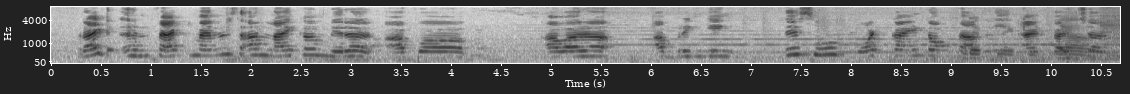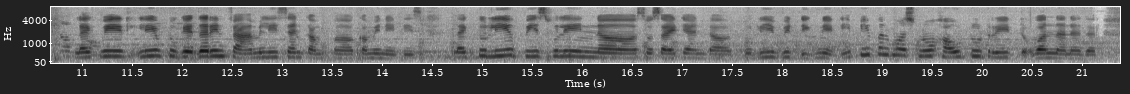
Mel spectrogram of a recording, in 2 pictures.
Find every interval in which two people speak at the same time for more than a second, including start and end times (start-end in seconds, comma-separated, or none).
9.1-10.4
